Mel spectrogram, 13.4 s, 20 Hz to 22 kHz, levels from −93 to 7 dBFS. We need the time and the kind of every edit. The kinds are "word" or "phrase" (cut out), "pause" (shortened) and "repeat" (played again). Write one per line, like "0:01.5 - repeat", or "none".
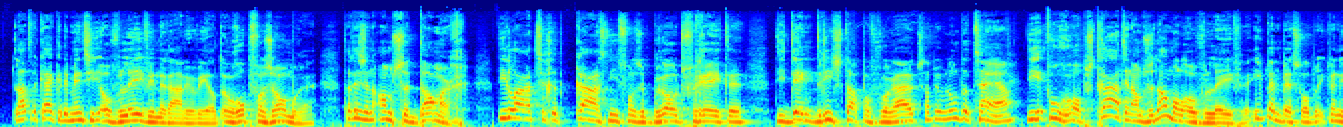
0:09.8 - word
0:10.4 - word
